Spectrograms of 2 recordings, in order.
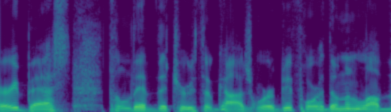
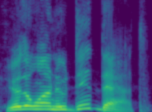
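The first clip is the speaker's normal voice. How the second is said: loud, higher accusing cry; prophet's accusation; 7 semitones higher, 7 dB louder than usual. Retold or imitated. Prophet Nathan confronts King David, loud and accusing. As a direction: point at the king and call him out. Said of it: "He said".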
